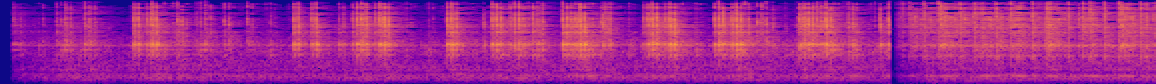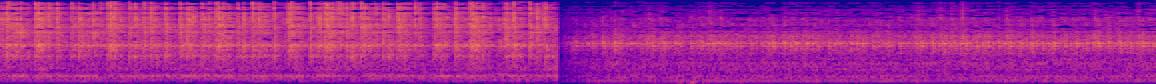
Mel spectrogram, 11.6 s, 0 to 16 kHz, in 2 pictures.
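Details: Cryptocurrency mining rig GPU fan: high-pitched whir with fast irregular ticking and a buzzy tone near 2 kHz; the fan sounds rough and noisy, cause unclear.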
